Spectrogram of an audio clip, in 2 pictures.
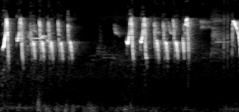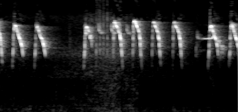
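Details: Ciblek semi, the bar-winged prinia, in full active song said to draw other prinias into singing: repeated phrases of fast, high, clipped downslurred notes, each run about a second, separated by short gaps.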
